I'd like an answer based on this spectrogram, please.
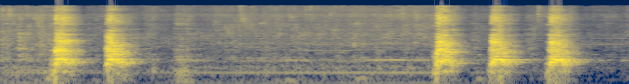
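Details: Ten-month-old Labrador Retriever, scared of and angry at a running washing machine, barks indoors: two sharp, loud barks, a pause, then three more in quick succession about half a second apart, over the machine's steady low hum.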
